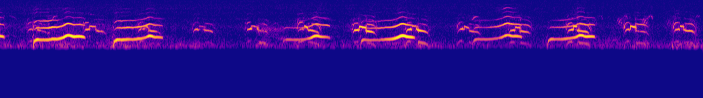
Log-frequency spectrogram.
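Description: Curlew giving rich, rising whistled notes in quick bursts, roughly one each second, some overlapping as if from more than one bird.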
